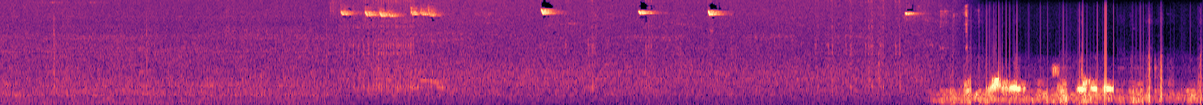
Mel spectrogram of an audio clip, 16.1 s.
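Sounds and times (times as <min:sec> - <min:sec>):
faint outdoor hiss: 0:00.0 - 0:13.2
songbird chirping: 0:04.2 - 0:12.8.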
